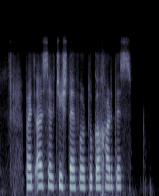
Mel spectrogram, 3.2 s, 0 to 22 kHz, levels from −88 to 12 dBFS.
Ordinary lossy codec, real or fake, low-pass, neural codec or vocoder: Opus, 32 kbps; fake; 7.2 kHz; codec, 16 kHz, 0.7 kbps, FocalCodec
